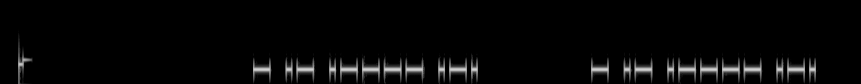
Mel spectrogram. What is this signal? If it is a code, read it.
Morse code, heard as a keyed tone, about 22 wpm, 700 Hz. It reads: TA1R TA1R
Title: DXCC-100 Call Signs - 4 Characters - Repeated 2x - 22wpm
